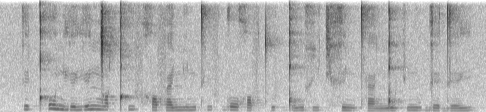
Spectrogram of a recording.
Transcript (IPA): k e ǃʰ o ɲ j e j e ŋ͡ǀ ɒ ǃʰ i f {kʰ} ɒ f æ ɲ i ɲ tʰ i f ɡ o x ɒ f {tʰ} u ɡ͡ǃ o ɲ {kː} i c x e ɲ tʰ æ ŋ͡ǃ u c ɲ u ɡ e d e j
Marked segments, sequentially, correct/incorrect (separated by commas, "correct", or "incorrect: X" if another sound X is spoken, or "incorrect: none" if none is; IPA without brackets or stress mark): incorrect: x, correct, incorrect: x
